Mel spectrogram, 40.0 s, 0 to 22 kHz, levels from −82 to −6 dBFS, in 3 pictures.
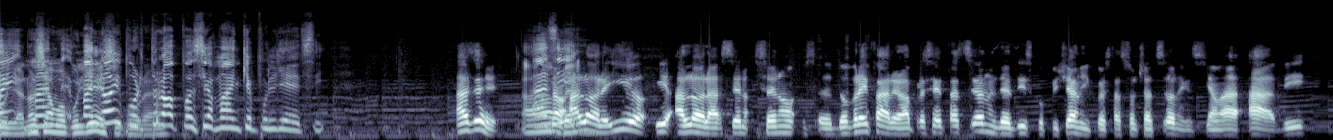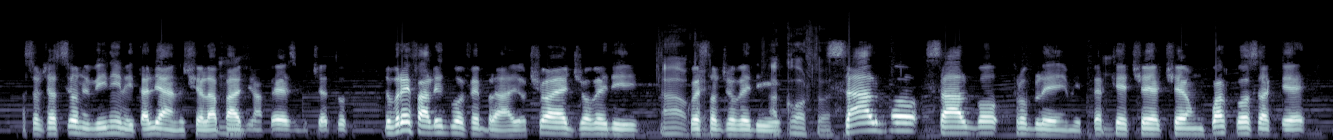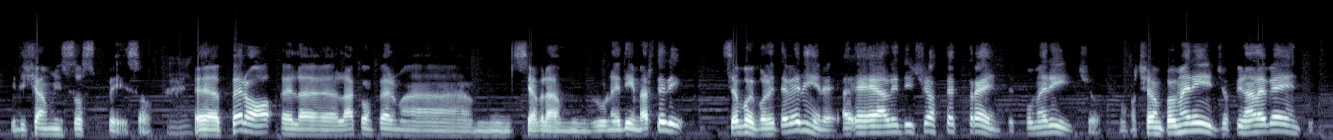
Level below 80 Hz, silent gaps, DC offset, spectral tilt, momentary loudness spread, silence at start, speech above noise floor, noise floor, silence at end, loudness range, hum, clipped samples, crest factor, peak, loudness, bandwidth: -66 dBFS; none; under 0.1%; -4.5 dB/octave; 14 LU; 0 s; 32 dB; -49 dBFS; 0.2 s; 5 LU; none; under 0.1%; 16 dB; 0 dBFS; -16 LUFS; 12 kHz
